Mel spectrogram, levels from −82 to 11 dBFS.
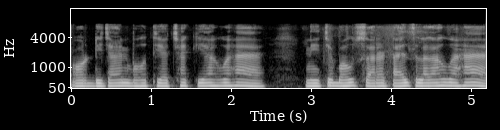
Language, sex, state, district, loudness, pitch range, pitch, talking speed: Hindi, male, Jharkhand, Palamu, -14 LUFS, 130-140 Hz, 135 Hz, 175 wpm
